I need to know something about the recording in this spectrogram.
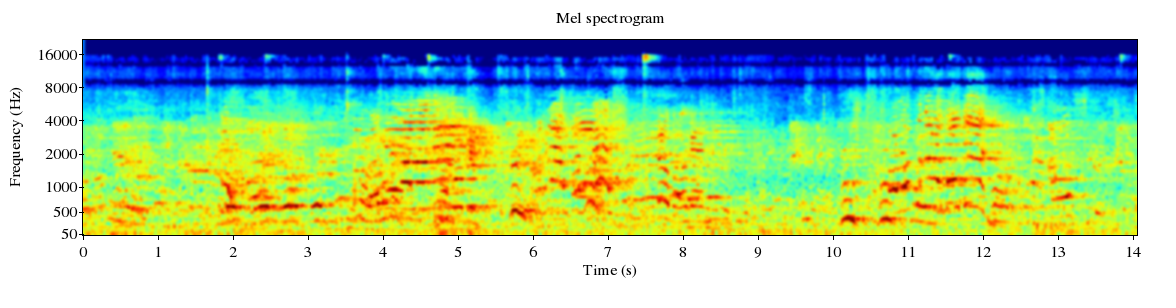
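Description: Spectators shout and cheer with excitement in a large echoing gym.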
